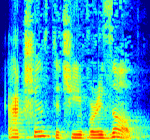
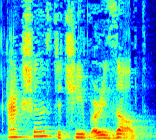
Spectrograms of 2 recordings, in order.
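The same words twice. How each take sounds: Both takes have the same delivery.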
